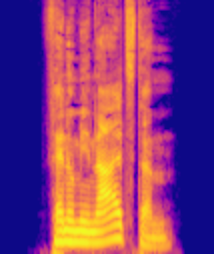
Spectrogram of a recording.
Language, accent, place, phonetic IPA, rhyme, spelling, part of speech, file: German, Germany, Berlin, [fɛnomeˈnaːlstəm], -aːlstəm, phänomenalstem, adjective, De-phänomenalstem.ogg
- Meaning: strong dative masculine/neuter singular superlative degree of phänomenal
